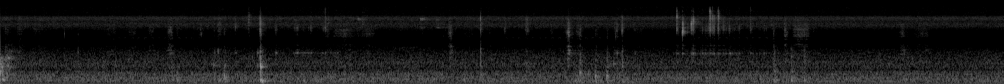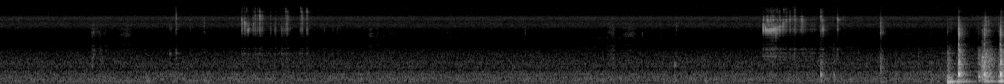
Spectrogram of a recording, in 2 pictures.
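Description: Quiet kitchen handling: a metal measuring spoon clinks lightly against a plastic food processor bowl and an oil bottle now and then, a few small clicks every few seconds, as olive oil is measured out by the tablespoon. A steady low room hiss lies under it.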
